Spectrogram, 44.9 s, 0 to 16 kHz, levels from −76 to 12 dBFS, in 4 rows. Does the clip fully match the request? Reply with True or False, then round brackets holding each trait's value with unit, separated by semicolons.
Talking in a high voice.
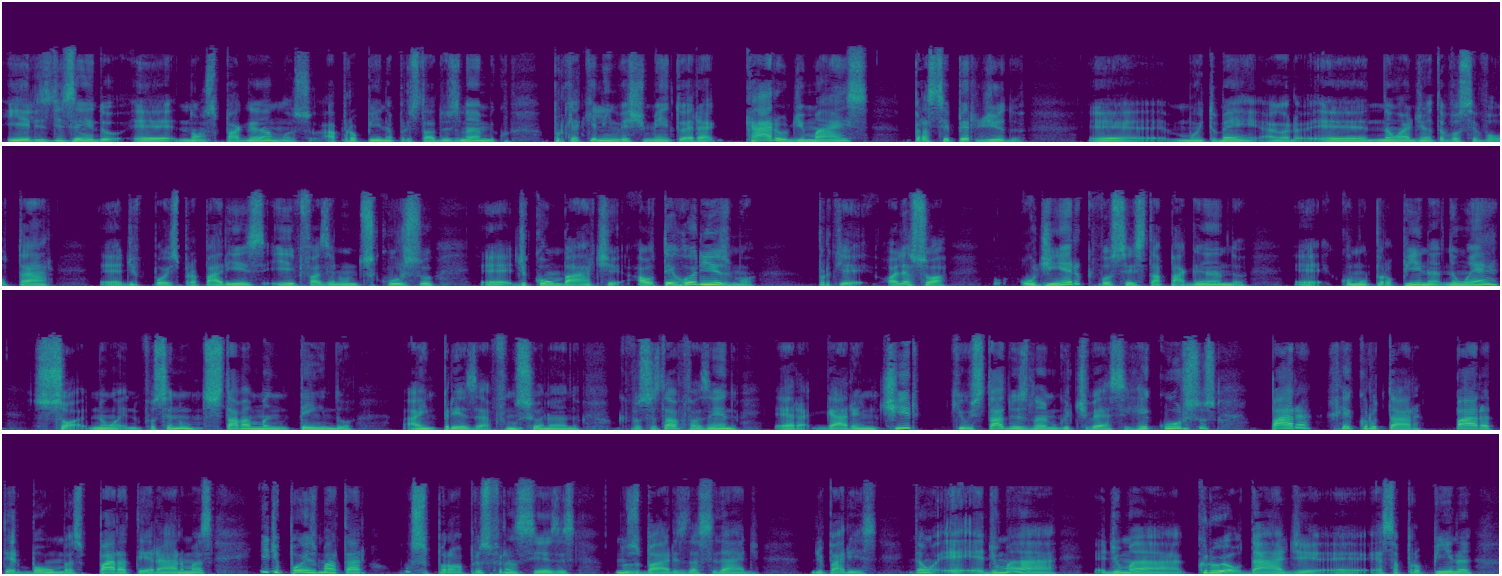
False (145 Hz)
